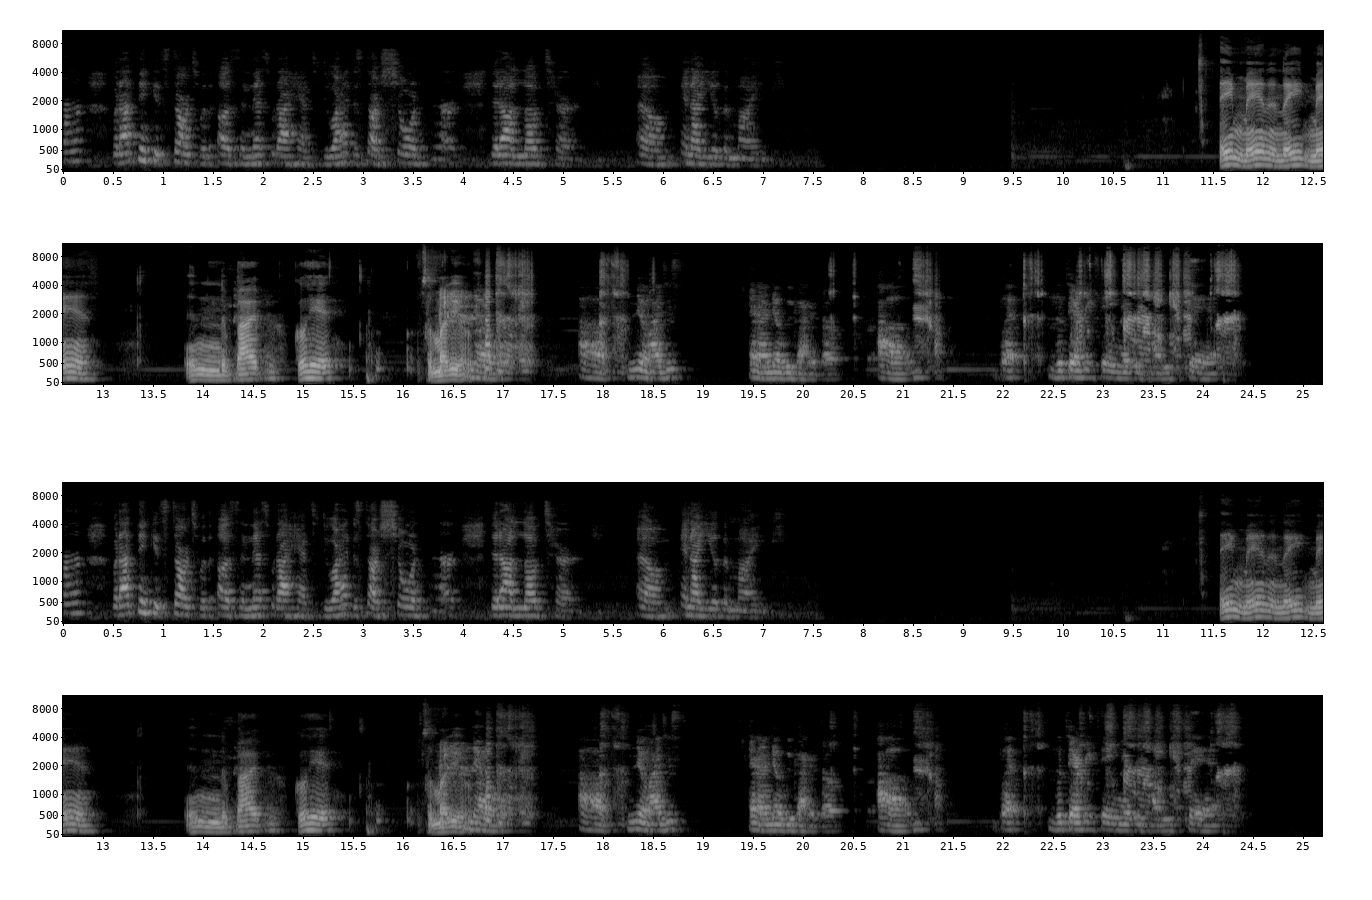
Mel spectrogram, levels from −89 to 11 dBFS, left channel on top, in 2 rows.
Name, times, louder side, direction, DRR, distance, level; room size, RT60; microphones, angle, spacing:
voice 1, 0.0-5.1 5.7-7.2, right 3 dB, 70° right, 0.9 m, -41 dB
voice 2, 11.6-12.9 13.8-15.4 16.2-17.3 18.1-18.2 21.1-21.3 23.2-24.4, left 5 dB, 70° left, 0.3 m, -32 dB
voice 3, 16.6-17.1 17.7-18.7 19.5-20.3 20.7-21.2 22.0-24.2, left 1 dB, 20° right, 1.2 m, -39 dB
3.3 x 2.7 x 2.9 m
head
